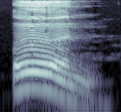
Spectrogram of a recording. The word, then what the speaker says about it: earn: Earn. R-nya ini hilang ya. Earn.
